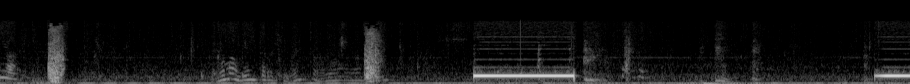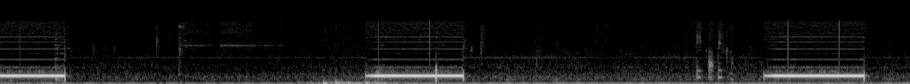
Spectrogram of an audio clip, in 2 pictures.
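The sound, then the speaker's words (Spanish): A telephone ringback tone sounds four times, each a steady, buzzy pitched tone about a second long at even intervals, over low background hiss after a few faint clicks and handling noises. “está haciendo uso de su dedo índice para poder discar el teléfono de la víctima.”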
